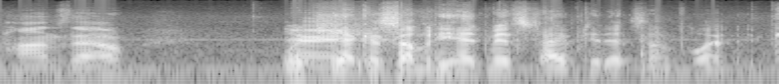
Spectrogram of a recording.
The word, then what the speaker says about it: Hanzo: He would go in and say his name was Hanjo instead of Hanzo.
